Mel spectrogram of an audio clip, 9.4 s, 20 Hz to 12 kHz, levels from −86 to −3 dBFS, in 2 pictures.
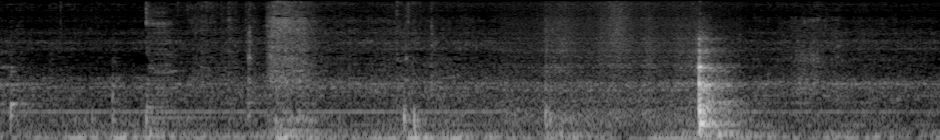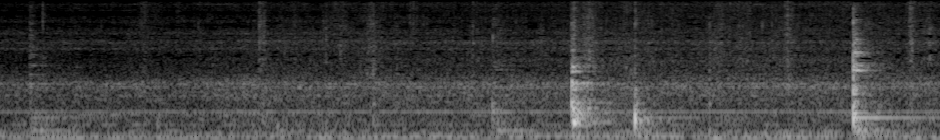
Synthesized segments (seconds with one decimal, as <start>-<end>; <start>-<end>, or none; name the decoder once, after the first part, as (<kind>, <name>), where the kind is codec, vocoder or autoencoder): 2.5-3.7 (autoencoder, DAC-VAE)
